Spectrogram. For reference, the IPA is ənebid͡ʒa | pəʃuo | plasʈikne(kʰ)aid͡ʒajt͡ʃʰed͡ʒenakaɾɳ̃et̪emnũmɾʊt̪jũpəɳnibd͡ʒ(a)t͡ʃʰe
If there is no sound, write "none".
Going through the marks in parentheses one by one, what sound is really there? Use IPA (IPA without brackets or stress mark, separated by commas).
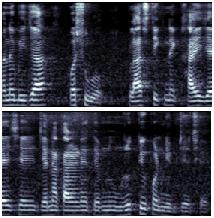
kʰ, e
